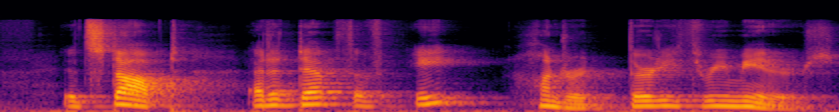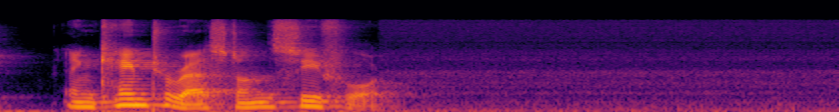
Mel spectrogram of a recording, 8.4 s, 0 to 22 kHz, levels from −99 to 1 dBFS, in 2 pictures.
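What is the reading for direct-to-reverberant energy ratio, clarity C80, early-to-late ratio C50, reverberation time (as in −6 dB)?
10.0 dB, 16.0 dB, 13.0 dB, 0.70 s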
